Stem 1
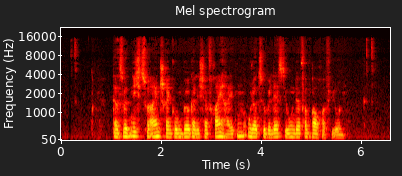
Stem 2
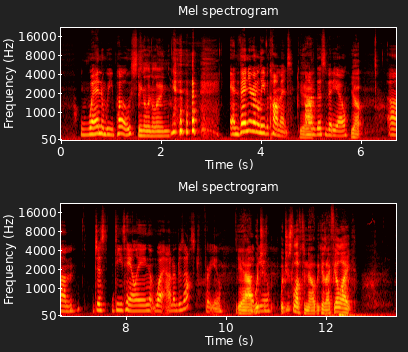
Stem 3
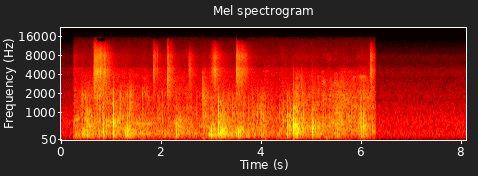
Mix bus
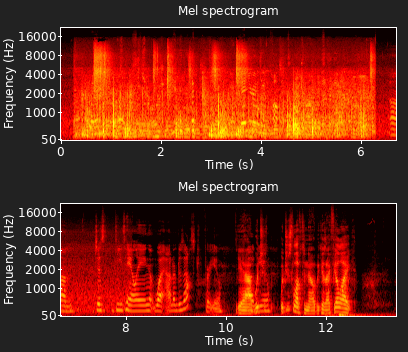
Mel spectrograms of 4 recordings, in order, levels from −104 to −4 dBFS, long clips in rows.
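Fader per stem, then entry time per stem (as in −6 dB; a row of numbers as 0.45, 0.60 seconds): −9.5, −3.5, −2.5 decibels; 0.00, 0.00, 0.00 seconds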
